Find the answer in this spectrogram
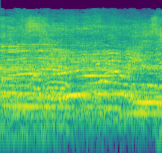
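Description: Crowd of spectators booing: a long, drawn-out chorus of many voices at once.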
